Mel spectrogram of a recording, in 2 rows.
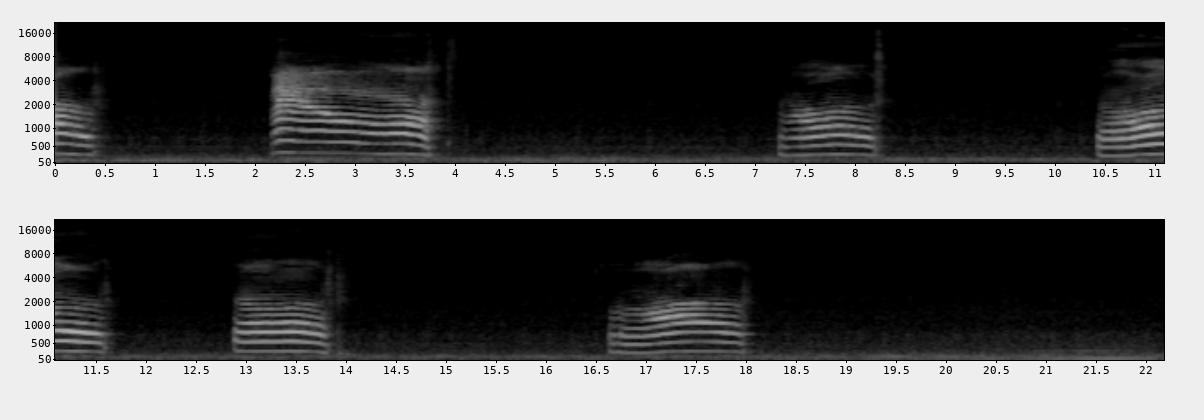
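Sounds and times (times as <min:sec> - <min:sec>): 
Burmese cat meowing: 0:00.0 - 0:00.5, 0:02.2 - 0:03.9, 0:07.2 - 0:08.4, 0:10.4 - 0:11.7, 0:12.9 - 0:14.0, 0:16.6 - 0:18.1.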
